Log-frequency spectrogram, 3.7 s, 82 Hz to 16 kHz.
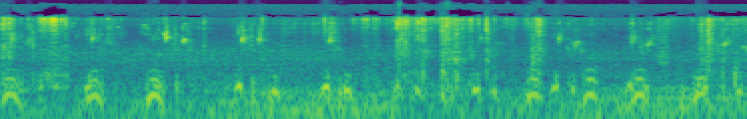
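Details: Owl filmed by a nest cam on the night of 17 February 2015 during its first food delivery: a series of short, low, curved hoots, some paired, spaced unevenly over a constant low hum.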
